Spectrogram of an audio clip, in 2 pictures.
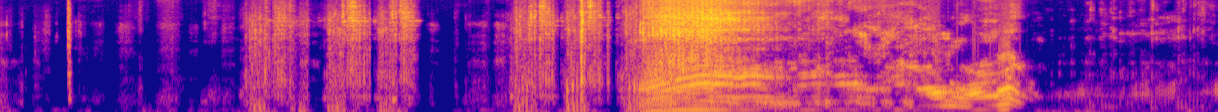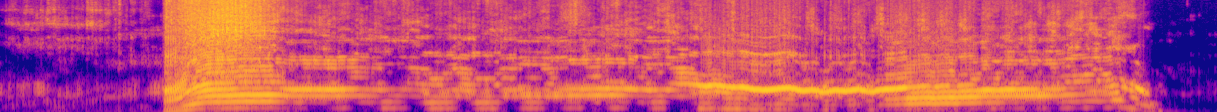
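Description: Chainsaw cutting thorny trees, revving loudly in two long sustained bursts after a few short scraping knocks, close up with no voices.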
